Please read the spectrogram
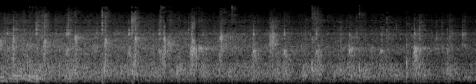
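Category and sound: crowd, warm applause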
